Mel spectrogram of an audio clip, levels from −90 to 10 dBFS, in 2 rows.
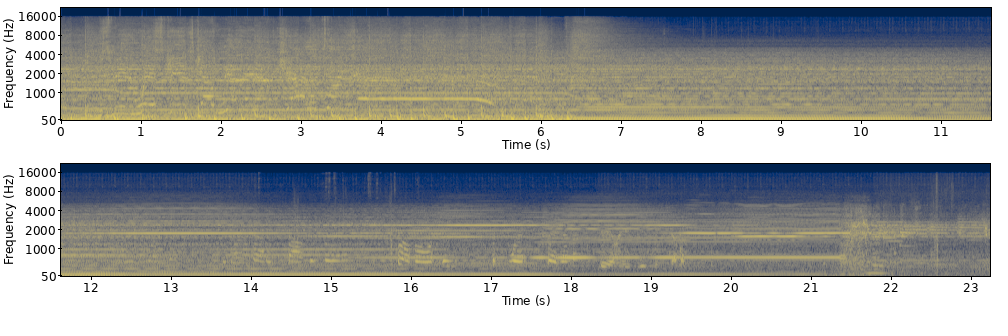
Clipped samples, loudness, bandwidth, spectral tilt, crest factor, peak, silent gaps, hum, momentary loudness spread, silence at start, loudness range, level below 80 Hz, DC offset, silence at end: under 0.1%; -10 LUFS; 16.5 kHz; -4 dB/octave; 10 dB; 0 dBFS; none; none; 9 LU; 0 s; 7 LU; -18 dBFS; under 0.1%; 0 s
